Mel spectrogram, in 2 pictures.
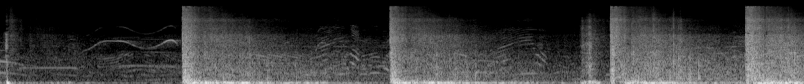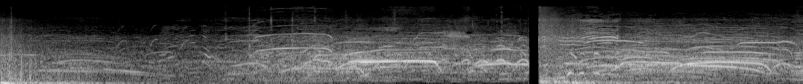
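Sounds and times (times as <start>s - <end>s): fireworks booming: 1.8s - 9.4s, 13.4s - 14.9s.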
